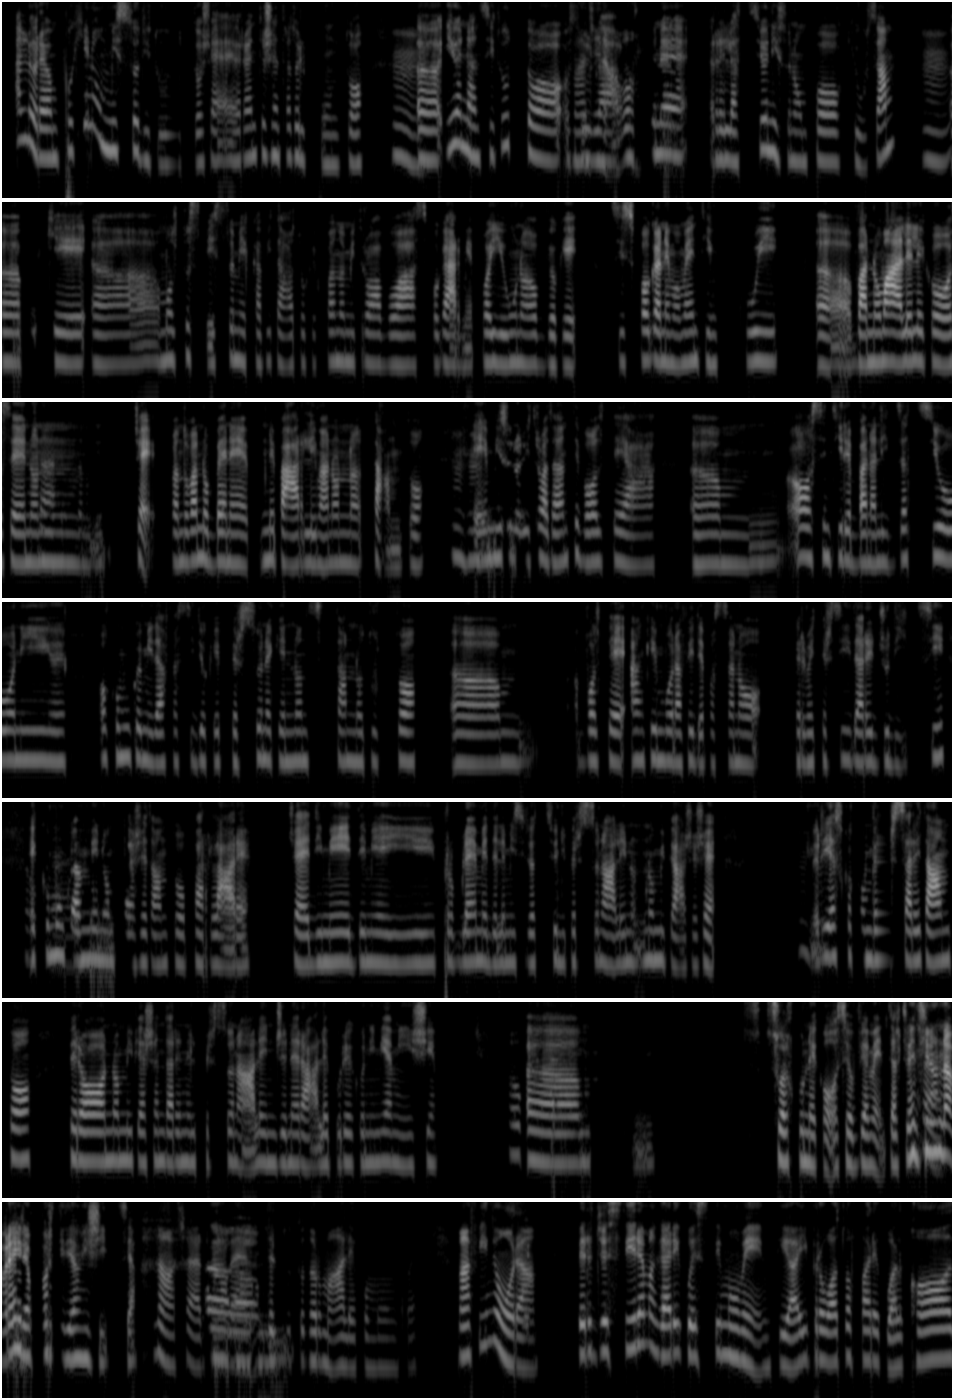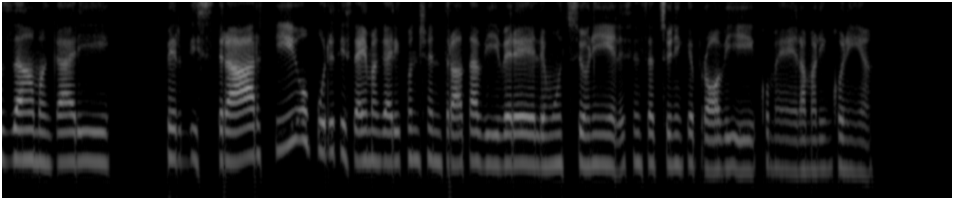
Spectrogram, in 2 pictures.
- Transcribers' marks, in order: tapping; laughing while speaking: "altrimenti non"
- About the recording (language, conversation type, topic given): Italian, advice, Come vivi le ricadute emotive durante gli anniversari o quando ti trovi in luoghi legati alla relazione?
- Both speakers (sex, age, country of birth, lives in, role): female, 20-24, Italy, Italy, user; female, 20-24, Italy, United States, advisor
